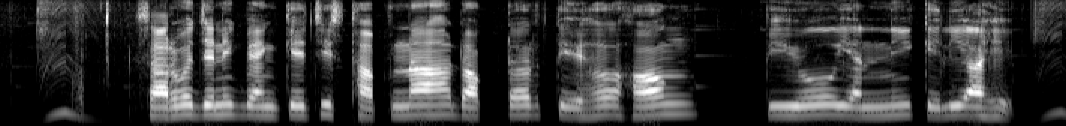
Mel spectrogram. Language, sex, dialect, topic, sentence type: Marathi, male, Varhadi, banking, statement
